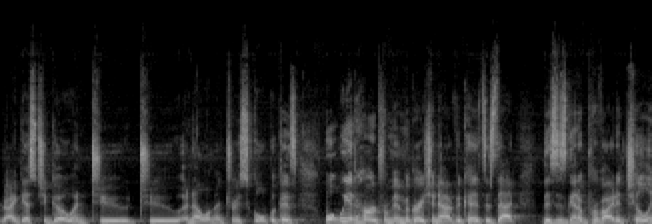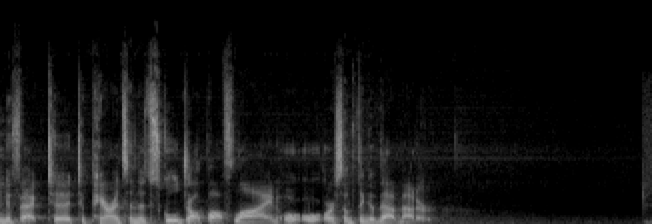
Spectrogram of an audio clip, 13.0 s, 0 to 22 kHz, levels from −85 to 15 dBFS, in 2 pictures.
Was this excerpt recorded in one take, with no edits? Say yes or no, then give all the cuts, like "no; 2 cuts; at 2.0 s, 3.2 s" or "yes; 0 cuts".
yes; 0 cuts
